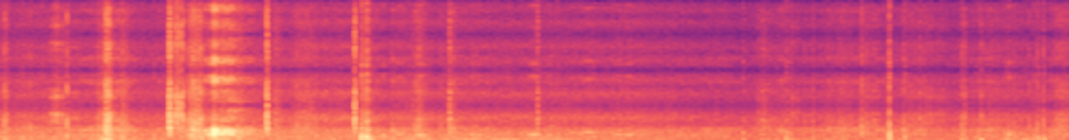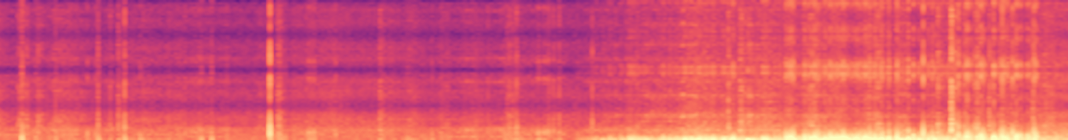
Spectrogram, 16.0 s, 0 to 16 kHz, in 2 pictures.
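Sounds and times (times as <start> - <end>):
wind rushing on microphone: 12.3 - 16.0.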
